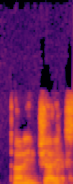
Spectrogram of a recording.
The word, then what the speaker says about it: Jaques: issuing crisis management and put in my name Tony Jakes and spell it right j-a-q-u-e-s no it hasn't got a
